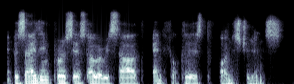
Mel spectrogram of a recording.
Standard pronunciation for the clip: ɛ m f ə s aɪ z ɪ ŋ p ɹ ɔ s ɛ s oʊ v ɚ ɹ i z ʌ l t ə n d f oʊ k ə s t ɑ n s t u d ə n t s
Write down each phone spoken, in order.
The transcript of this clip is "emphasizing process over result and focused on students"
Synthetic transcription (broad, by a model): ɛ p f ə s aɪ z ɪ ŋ p ɹ ɔ s ɛ s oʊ ɚ ɹ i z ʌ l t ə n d f oʊ k ə s t ɑ n s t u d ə n t s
